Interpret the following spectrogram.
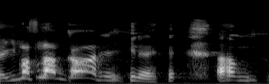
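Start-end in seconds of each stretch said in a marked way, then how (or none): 0.0-1.0 higher and louder, urging; a sudden surge of passion, loud and high; passionate outburst. Real, not acted. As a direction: press it on them with fervour. Passionate plea to congregation.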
